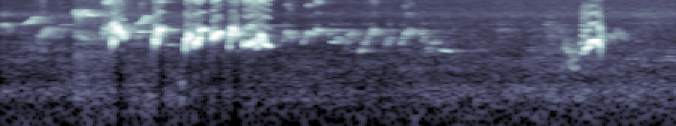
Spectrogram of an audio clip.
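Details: Red-whiskered bulbul from Thailand in southern master-style song, used to rouse caged birds. One rapid, chattering phrase of bright notes over a soft hiss, then a single short note near the end.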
